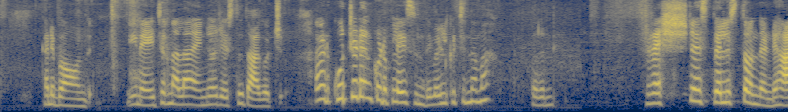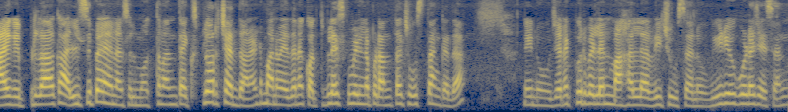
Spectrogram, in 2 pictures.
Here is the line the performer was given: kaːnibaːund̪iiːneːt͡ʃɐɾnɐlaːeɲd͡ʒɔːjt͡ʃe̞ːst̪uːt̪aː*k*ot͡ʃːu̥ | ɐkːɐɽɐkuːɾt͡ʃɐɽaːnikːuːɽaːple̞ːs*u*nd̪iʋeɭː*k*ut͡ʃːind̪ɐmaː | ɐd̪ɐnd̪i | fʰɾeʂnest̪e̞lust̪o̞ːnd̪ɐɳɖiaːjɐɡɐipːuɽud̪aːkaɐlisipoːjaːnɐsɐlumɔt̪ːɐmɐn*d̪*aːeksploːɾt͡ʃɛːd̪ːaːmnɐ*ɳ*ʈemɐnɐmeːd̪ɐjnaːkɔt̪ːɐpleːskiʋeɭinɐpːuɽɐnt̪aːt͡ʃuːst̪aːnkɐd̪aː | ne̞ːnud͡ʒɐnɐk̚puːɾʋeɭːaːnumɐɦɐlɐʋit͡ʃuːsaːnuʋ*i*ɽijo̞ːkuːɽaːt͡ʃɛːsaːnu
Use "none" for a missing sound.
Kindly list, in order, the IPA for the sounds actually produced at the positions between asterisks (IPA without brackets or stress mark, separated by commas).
ɡ, u, k, t̪, ɳ, iː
